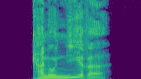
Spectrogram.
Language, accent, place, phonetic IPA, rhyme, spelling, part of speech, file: German, Germany, Berlin, [kanoˈniːʁə], -iːʁə, Kanoniere, noun, De-Kanoniere.ogg
- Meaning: nominative/accusative/genitive plural of Kanonier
